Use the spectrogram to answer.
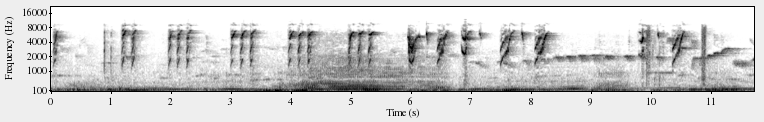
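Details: Champion competition white-rumped shama in a compilation of its song bursts: rapid sharp chips and clicks in tight clusters, then sweeping whistled phrases and a long steady whistle near the end, over low rumbling background.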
